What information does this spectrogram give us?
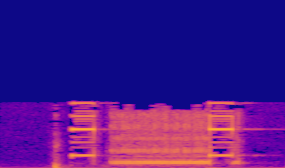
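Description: Telephone call connecting tones: a click, a short electronic tone, then a longer, steady buzzing ring tone, followed by another brief tone before the line goes quiet.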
